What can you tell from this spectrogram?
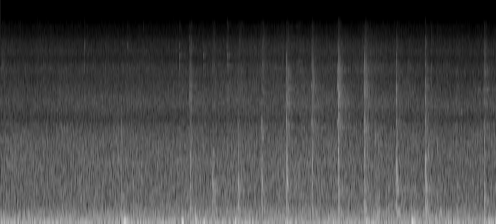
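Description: Sharp knocks of a hand tool striking wood, about two a second, starting a couple of seconds in, over a steady low rumble.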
